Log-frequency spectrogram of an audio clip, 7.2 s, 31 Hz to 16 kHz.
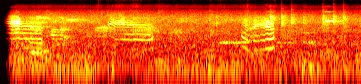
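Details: Cute domestic cat meowing several times: harmonic, wavering cries around 0.5, 2.2 and 4.9 seconds, some rising then falling, over a steady background hiss with faint high-pitched tones near the end.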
